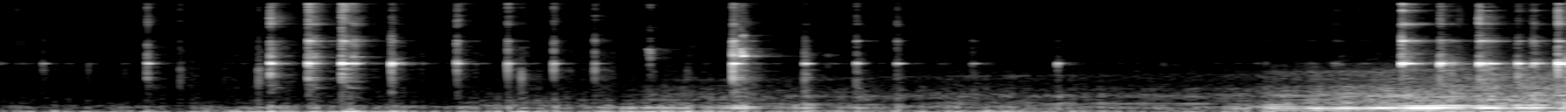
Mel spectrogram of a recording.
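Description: Sugar pours and patters into a ceramic bowl.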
